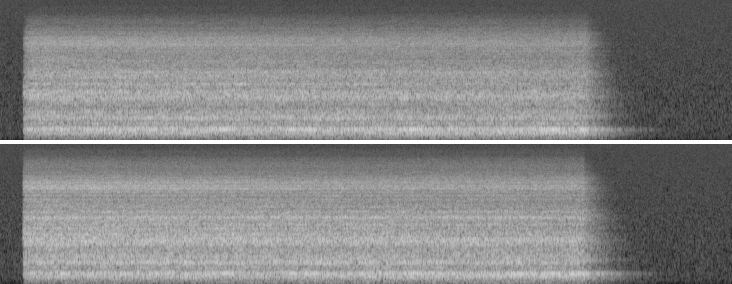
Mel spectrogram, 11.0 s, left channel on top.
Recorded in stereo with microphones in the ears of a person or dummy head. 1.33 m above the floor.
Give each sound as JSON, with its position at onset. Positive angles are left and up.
{"t": 0.3, "sound": "boiling", "side_deg": -60, "distance_m": 2.0}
